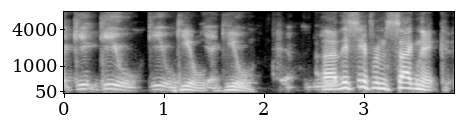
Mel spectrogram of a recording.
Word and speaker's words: Guiu: Is that how you pronounce Guiu or Gui? Yeah, Guiu.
